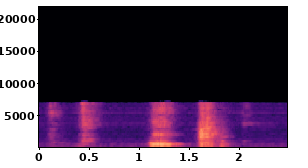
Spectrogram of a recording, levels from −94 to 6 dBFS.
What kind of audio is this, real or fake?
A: fake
